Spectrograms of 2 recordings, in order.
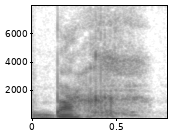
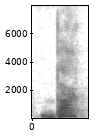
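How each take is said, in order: First: The name ends in a throaty ch sound. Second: The name ends in a hard k sound. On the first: This is the composer's proper name. The speaker calls it right. "on va dire comme il faut" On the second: This is how the beer brand is named. The speaker calls it wrong. "on ne dit pas Bach, on ne dit pas Jean-Sébastien Bach. Bach, c'est pour la bière"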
